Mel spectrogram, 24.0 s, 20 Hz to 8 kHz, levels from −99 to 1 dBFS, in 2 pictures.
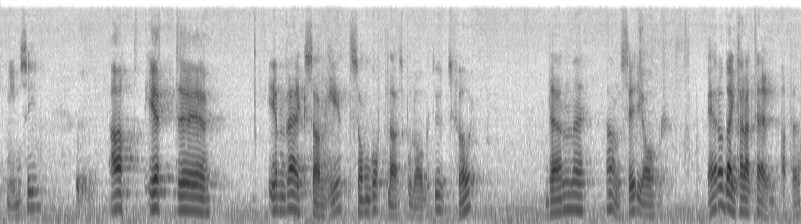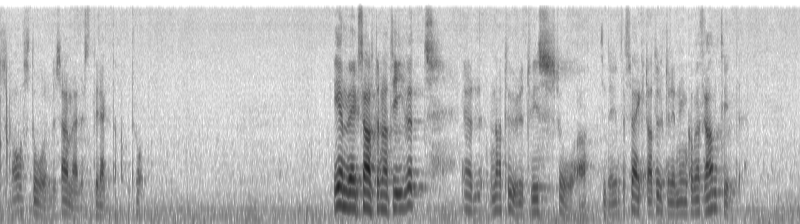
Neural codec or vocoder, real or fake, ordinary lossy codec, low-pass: codec, 16 kHz, 4 kbps, X-Codec, HuBERT features, trained on general audio; fake; none; 7.2 kHz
